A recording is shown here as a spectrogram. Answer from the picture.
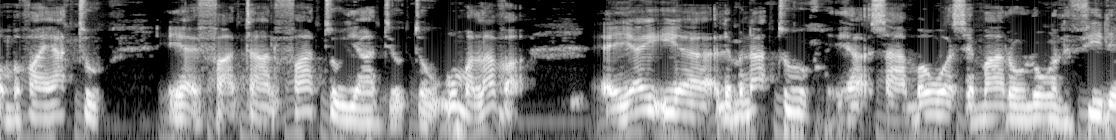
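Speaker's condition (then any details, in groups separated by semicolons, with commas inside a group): No condition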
